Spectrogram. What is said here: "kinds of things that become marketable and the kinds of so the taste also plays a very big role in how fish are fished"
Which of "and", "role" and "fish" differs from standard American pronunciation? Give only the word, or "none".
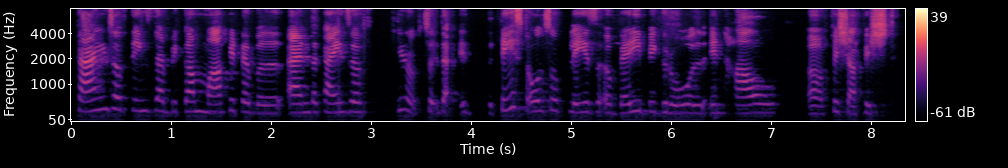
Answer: none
